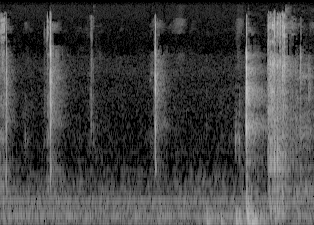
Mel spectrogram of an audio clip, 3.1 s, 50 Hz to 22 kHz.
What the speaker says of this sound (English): Now I'm going to cut the stamen to about 1/2 inch.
